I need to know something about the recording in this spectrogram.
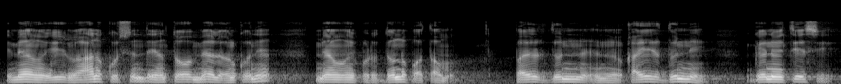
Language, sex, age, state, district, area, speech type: Telugu, male, 60+, Andhra Pradesh, Sri Balaji, rural, spontaneous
